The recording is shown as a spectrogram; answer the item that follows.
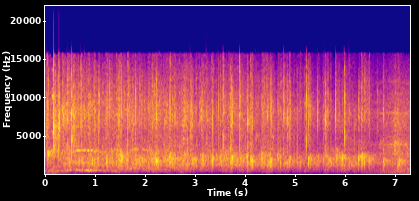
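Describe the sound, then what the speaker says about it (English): Audience applause welcoming Senator Penny Wong as guest speaker at a Melbourne film evening: steady, dense clapping from a full room that holds for the whole stretch, with no talk over it. "Welcome, Penny White. round of applause"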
